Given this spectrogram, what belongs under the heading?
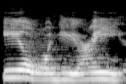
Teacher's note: Irji'i karena sebelumnya ada hamzah wasol, maka ro sukun ya ini dibaca tebal.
